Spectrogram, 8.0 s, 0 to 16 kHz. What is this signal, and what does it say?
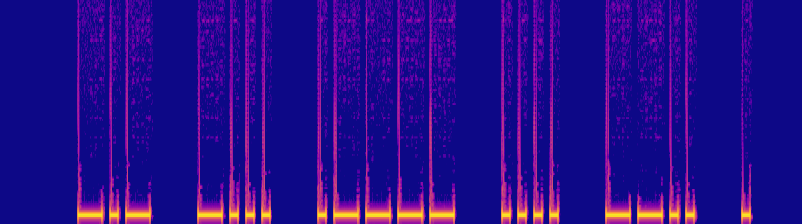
Morse code, heard as a keyed tone, about 15 wpm, spaced as for 11 wpm, 700 Hz. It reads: KB1HZE
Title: USA Call Signs - 6 Characters - 2x Character Spacing - 15wpm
